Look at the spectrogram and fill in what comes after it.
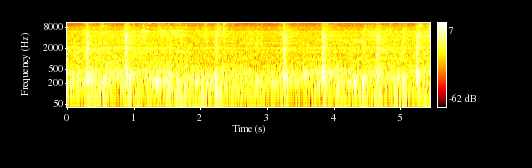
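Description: Electric multiple-unit (EMU) suburban local train passing close by at slow speed, its wheels clicking over the rail joints every half second or so over a steady low rumble.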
